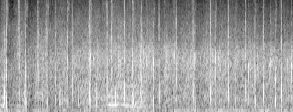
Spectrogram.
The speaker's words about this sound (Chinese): 有感受到的，给爱多美一个掌声。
